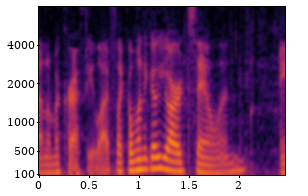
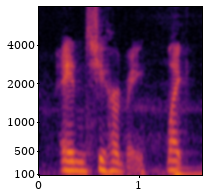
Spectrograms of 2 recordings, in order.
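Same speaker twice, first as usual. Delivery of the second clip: usual speaking voice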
